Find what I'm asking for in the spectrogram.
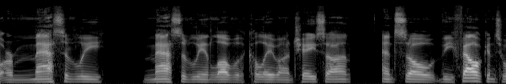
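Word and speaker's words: K'Lavon: And with the 14th overall pick in the 2020 NFL Draft, the Atlanta Falcons select Kalaivon Chaisson, edge rusher, LSU. And I've heard that offense, that first name pronounced seven different ways. That's what I'm going with, Kalaivon. I've heard Kalaivon, I've heard Clavon, whatever.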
